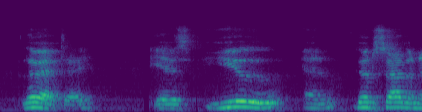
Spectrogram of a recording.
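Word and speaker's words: λύετε: Now then we have lu, et, three syllables, lu et. So we'd have lu et, luete, is you, and good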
